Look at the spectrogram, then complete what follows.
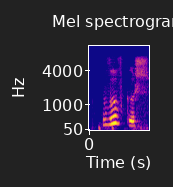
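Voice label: "вывкыш", Komi, female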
